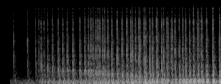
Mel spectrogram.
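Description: Intro sound effect for an animation, swelling steadily in loudness after two quick clicks at the very start.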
